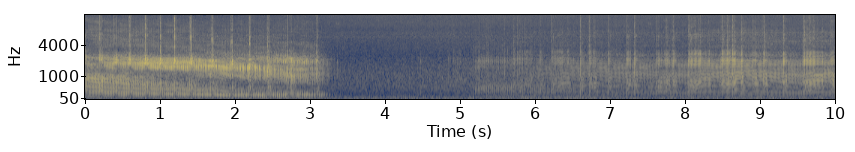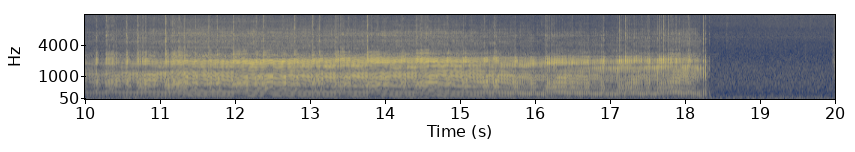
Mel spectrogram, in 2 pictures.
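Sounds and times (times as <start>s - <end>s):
dirt bike engine: 0.0s - 3.4s, 4.9s - 18.4s.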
